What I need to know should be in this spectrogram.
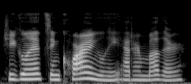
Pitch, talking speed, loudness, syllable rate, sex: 225 Hz, 190 wpm, -18 LUFS, 6.1 syllables/s, female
